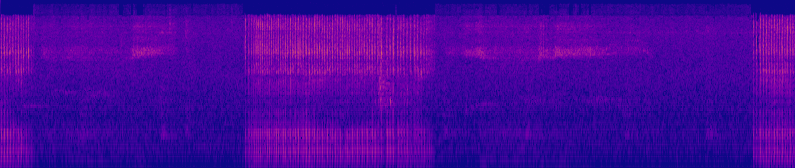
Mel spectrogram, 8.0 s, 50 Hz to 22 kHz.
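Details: A 6-month-old female English Bulldog (Canis familiaris) snores while sleeping, with long, rasping, rattling breaths that swell loudly and then fall quiet.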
